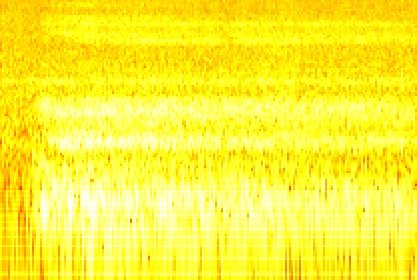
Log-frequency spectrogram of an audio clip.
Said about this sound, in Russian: Два замка, и потом мы отпускаем замки и перекрываем правую ноздрю, выдыхаем в левую. С таким шипением.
